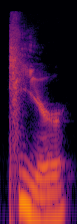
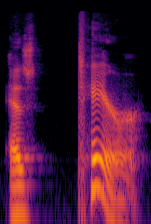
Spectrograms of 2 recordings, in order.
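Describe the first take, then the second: First: The vowel is a long 'ee' sound. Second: The vowel is not an 'ee' sound. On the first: It means the drop that comes from crying. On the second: It means to rip something.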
